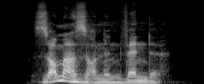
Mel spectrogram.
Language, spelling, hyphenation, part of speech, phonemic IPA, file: German, Sommersonnenwende, Som‧mer‧son‧nen‧wen‧de, noun, /ˈzɔmɐˌzɔnənvɛndə/, De-Sommersonnenwende.ogg
- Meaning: summer solstice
